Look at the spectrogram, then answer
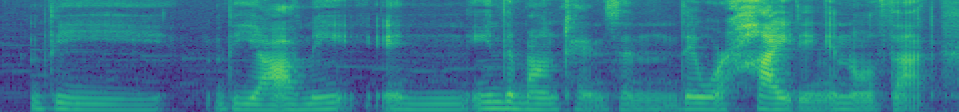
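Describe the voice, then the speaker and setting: A woman talks with a Spanish accent. Her pace is fairly slow. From Spain. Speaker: English teacher and YouTuber. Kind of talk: casual monologue of recommendations. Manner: halting, with frequent fillers and repetitions.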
